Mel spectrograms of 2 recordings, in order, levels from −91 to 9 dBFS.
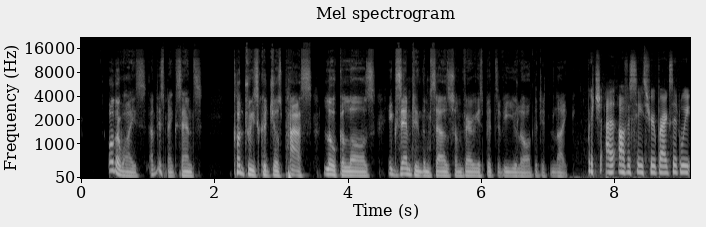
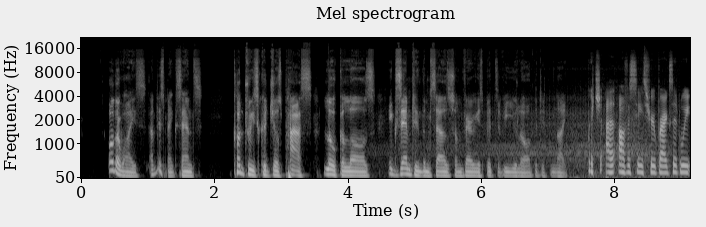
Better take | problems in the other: first | machinery noise; faint; throughout; 25 dB below the speech

